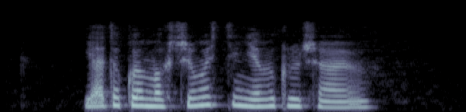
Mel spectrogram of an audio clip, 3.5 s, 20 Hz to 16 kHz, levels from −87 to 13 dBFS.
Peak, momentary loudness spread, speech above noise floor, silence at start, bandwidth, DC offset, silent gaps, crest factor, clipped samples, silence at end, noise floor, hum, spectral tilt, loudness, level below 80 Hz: -6 dBFS; 10 LU; 54 dB; 0.65 s; 7 kHz; under 0.1%; none; 16 dB; under 0.1%; 0.7 s; -75 dBFS; none; -7 dB/octave; -21 LUFS; -68 dBFS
